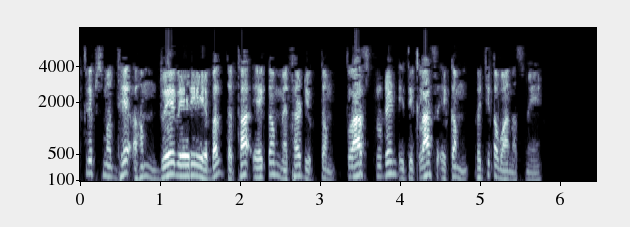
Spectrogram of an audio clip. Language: Sanskrit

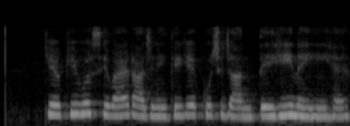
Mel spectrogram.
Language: Hindi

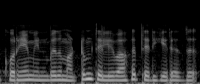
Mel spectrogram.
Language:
Tamil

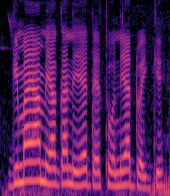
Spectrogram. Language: Kikuyu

